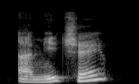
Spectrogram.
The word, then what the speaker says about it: amice: In the church is the amis or amis. Am I pronouncing it right? – I would almost pronounce it amice.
